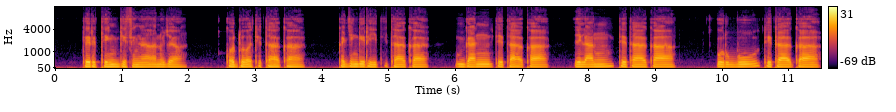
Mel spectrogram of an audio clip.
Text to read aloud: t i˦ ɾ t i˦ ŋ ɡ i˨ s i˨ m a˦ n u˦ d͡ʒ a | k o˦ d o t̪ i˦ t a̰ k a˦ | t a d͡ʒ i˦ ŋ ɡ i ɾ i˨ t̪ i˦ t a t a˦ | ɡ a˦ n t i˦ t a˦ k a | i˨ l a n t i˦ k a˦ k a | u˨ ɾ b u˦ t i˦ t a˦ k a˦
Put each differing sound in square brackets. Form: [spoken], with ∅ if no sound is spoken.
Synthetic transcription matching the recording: t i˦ ɾ t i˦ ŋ ɡ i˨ s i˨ [ŋ] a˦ n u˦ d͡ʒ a | k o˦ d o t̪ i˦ t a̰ k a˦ | [k] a d͡ʒ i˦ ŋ ɡ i ɾ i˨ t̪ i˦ t a [k] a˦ | ɡ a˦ n t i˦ t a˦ k a | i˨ l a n t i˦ [t] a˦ k a | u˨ ɾ b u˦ t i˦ t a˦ k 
